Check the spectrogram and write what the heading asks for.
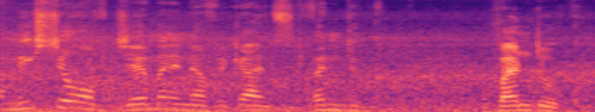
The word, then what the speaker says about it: Windhoek: Venduk. Vanuk. Venduk.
